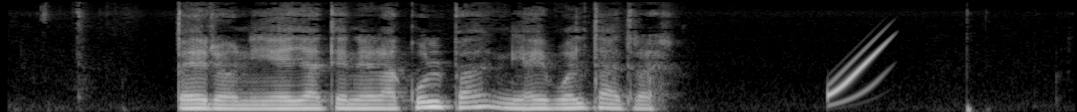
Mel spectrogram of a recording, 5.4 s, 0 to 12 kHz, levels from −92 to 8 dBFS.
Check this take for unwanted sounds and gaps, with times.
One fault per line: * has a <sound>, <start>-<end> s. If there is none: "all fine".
* has a chirp, 4.1-4.5 s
